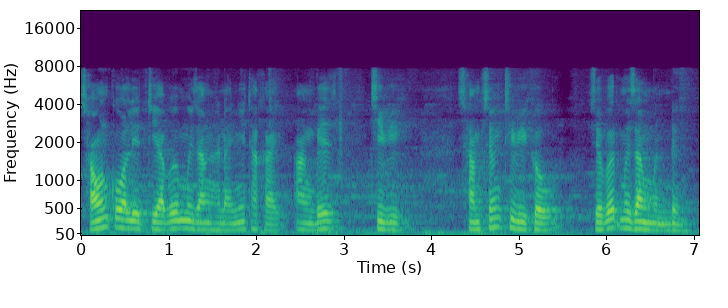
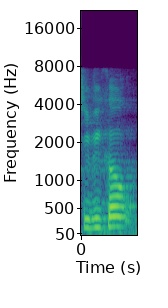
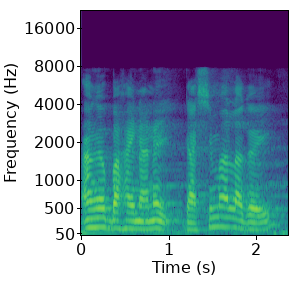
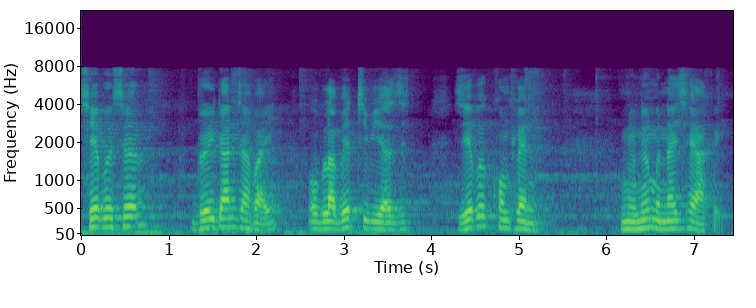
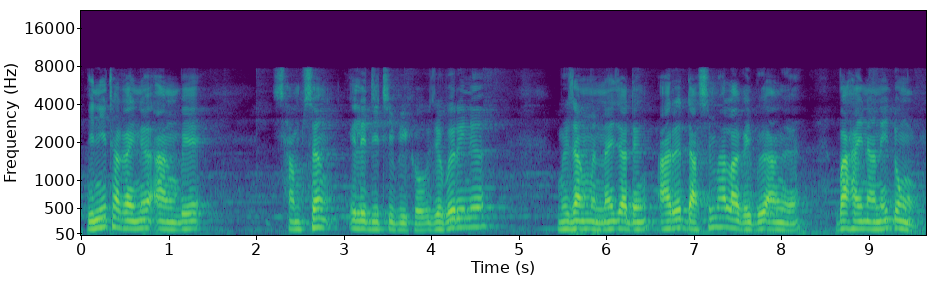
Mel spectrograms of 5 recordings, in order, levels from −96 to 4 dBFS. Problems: none marked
